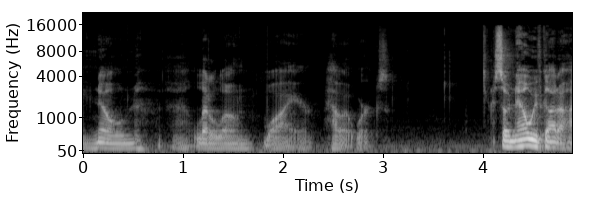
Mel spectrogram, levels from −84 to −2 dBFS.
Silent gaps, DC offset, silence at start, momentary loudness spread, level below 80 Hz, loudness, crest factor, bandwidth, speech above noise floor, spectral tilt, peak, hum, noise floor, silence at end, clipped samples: none; under 0.1%; 0 s; 24 LU; -54 dBFS; -27 LUFS; 20 dB; 16 kHz; 27 dB; -5 dB/octave; -8 dBFS; none; -54 dBFS; 0 s; under 0.1%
